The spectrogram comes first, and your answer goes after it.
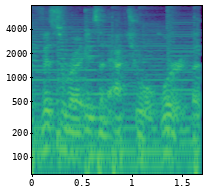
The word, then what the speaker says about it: viscera: would be yeah viscera is it mystery or is it visco it's it's viscera the blood well i know that's like viscera is an actual word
